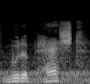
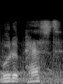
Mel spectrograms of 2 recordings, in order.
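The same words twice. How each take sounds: First: The name is said with the local pronunciation. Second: The name is said with a non-local pronunciation. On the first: The speaker calls it right. "that's how you pronounce it here" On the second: The speaker calls it wrong. "not Budapest"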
